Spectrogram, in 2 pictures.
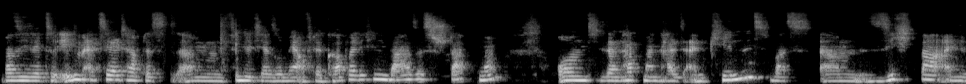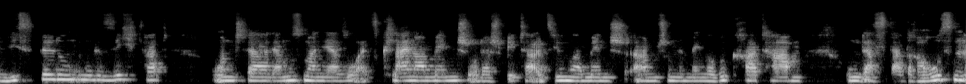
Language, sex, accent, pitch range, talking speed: German, female, German, 165-200 Hz, 180 wpm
